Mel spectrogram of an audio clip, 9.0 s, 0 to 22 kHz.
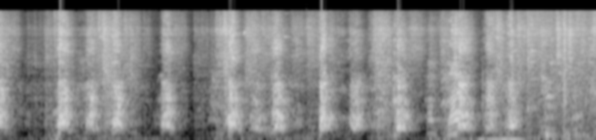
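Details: Boerboel at the Delatro Boerboels kennel, recorded 30 October 2013, giving a run of heavy, resonant barks in quick succession, some doubled, while voices are heard between them.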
